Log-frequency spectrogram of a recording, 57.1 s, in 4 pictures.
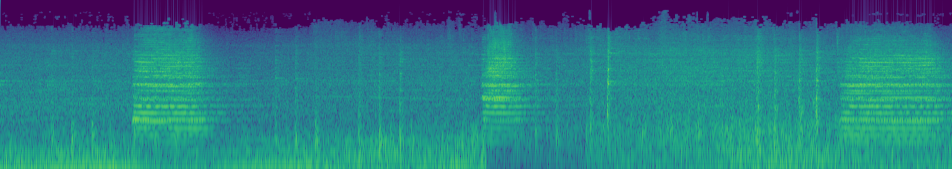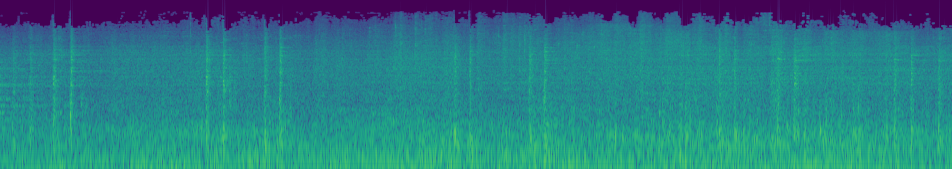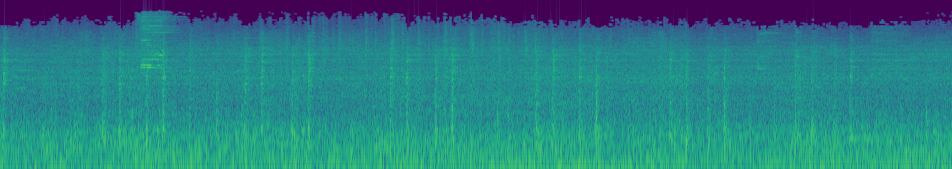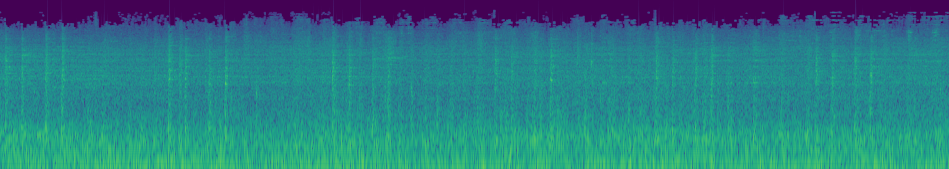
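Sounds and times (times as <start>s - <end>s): train rumbling past: 0.0s - 57.0s
train horn blasts: 2.0s - 3.7s, 7.2s - 8.4s, 12.6s - 14.6s, 30.6s - 31.4s.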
